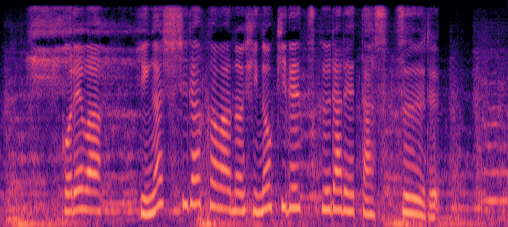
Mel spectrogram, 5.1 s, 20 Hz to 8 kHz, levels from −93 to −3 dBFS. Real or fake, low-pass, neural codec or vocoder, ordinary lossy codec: fake; 7.2 kHz; codec, 24 kHz, 3.1 kbps, DualCodec; none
